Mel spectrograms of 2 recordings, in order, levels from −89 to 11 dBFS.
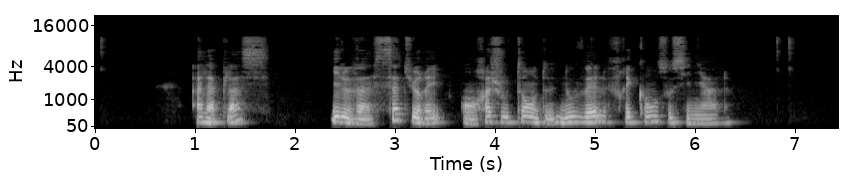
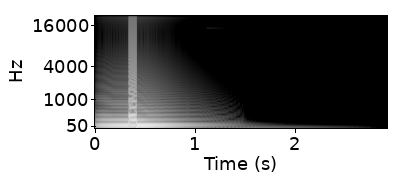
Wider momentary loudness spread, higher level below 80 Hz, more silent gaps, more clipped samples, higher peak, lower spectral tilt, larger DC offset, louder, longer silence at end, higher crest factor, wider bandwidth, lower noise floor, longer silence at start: second, 11 LU vs 20 LU; second, -66 dBFS vs -12 dBFS; neither; neither; about the same, -2 dBFS vs 0 dBFS; about the same, -7 dB/octave vs -6.5 dB/octave; neither; second, -21 LUFS vs -8 LUFS; second, 1.05 s vs 1.85 s; first, 20 dB vs 10 dB; second, 11.5 kHz vs over 20 kHz; first, -80 dBFS vs -64 dBFS; first, 1 s vs 0 s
